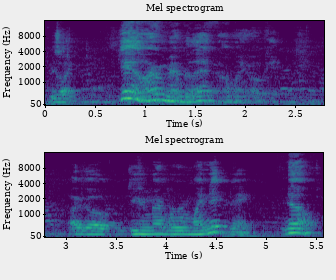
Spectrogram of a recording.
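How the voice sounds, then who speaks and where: A man telling a lively, jokey story at a veterans' meeting, acting out the dialogue, recorded far off in an echoey room. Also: a little high, a little fast, gravelly. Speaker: submarine veteran member. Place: meeting hall.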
